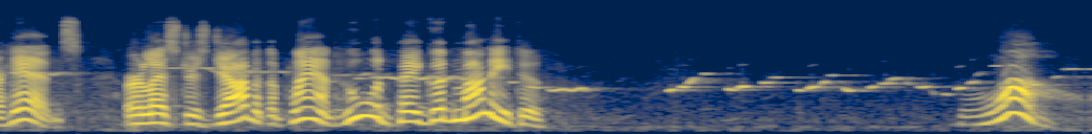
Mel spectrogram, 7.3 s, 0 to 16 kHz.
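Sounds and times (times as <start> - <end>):
speech: 0.0 - 3.8, 6.6 - 7.2
person whistling a lilting melody: 1.8 - 7.2.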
